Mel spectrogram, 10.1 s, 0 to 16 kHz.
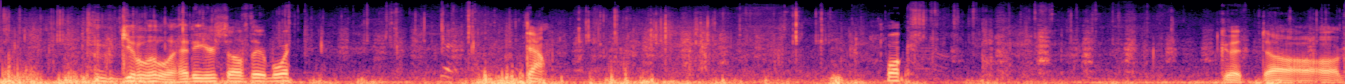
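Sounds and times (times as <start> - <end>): dog panting quickly: 0.0 - 10.0.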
